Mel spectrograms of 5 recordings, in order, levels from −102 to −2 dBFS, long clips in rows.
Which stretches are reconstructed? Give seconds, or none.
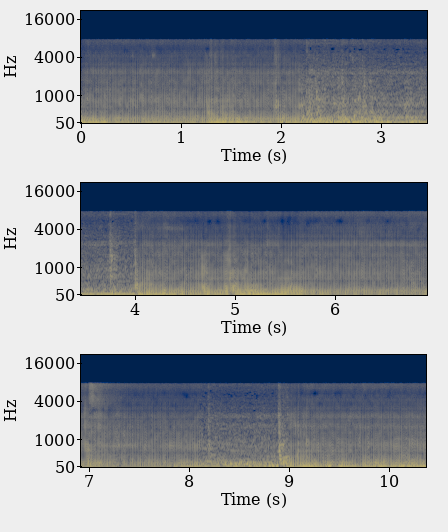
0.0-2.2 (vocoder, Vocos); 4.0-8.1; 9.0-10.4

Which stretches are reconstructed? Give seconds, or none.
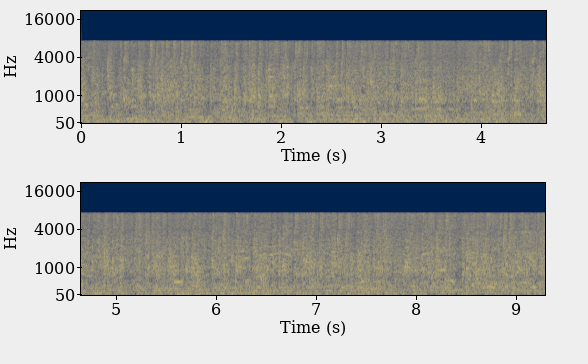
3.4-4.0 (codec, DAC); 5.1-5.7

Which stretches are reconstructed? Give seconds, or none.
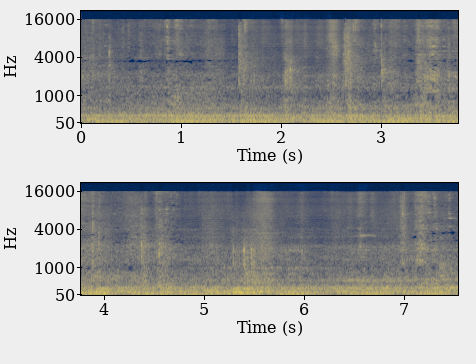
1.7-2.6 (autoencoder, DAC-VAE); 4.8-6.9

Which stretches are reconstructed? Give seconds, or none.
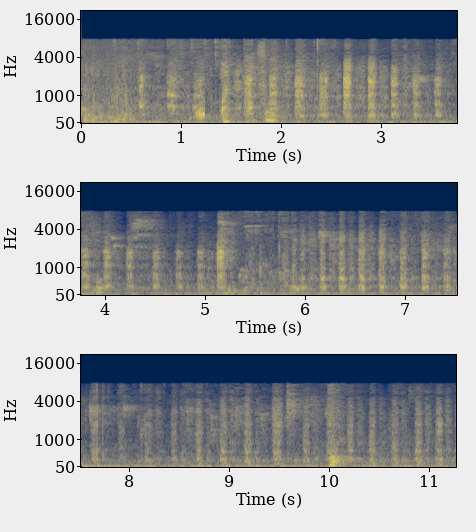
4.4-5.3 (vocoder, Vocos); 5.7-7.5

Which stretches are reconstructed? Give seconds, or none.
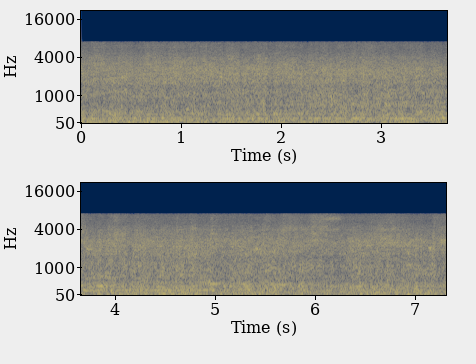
0.0-1.0 (autoencoder, DAC-VAE); 3.6-4.9; 5.6-7.3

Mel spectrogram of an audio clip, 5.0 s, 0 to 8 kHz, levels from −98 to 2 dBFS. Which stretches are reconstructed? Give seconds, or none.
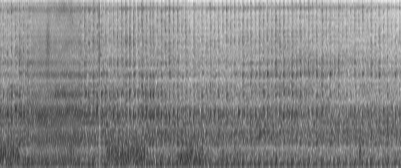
0.4-1.0 (vocoder, WaveNeXt)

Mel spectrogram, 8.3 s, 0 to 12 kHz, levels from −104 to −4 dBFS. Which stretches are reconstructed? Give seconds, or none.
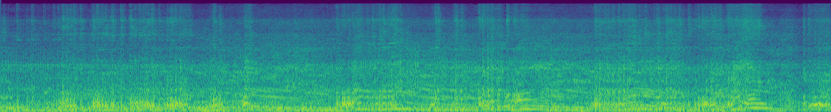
4.8-5.5 (codec, SNAC); 7.4-8.3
